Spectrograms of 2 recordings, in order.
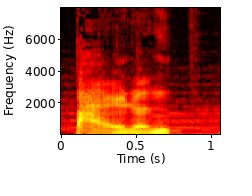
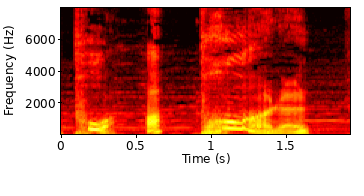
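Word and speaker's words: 柏人: 结果呢，刘邦在经过途中百人县，晚上要下榻此地唯一一座高级宾馆时，这刘邦就忽然问侍从说：“ 此地何名？” 答：“ 百人。” 柏树的那个柏，可是由于刘邦啊，他是徐州人，口音重啊，就念成了破啊破人，逼迫人的地方，认为大大不吉，就临时赶路去另外的地方入住，使得原本成功率极高的刺杀功亏一篑。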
